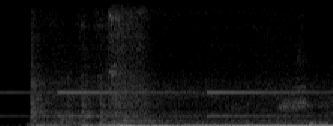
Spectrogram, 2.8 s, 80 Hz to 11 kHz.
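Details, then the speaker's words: 2008 Chrysler Pacifica after no-crank no-start fix (broken ignition switch actuator, new starter already fitted): brief crank, catches within half a second and settles to smooth steady idle; no check engine lights. "starts right up yeah no check engine lights believe it or not"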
